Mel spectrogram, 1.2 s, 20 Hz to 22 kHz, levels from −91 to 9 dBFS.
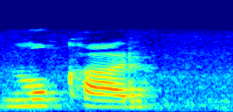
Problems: none marked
